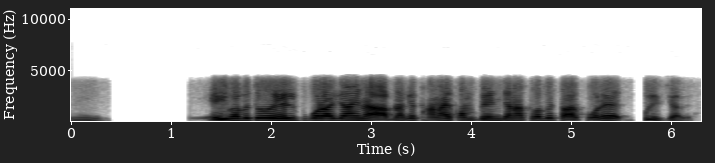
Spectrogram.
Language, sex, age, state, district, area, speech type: Bengali, male, 45-60, West Bengal, Dakshin Dinajpur, rural, conversation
